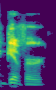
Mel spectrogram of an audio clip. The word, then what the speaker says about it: Guyver: uh psycho gorman the guyver the guyver yeah what's the guyver about oh yeah that's another pronounce the one it's pronounced the giver it's the macgyver with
